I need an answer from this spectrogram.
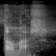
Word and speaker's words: Tomasz: Tomasz, but There you it's go. it's very hard to pronounce, so everyone call me Tomek because it's Okay.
